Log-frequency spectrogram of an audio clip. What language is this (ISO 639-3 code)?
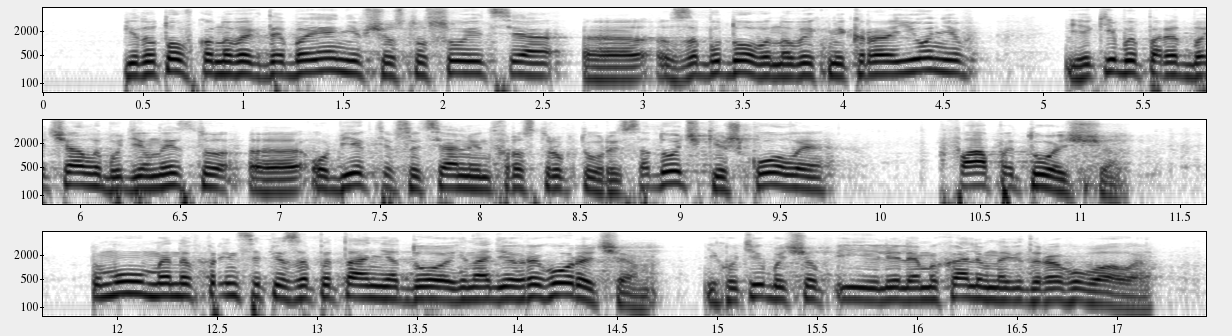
ukr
